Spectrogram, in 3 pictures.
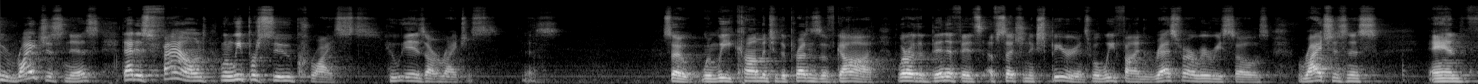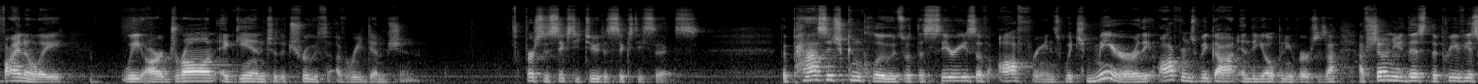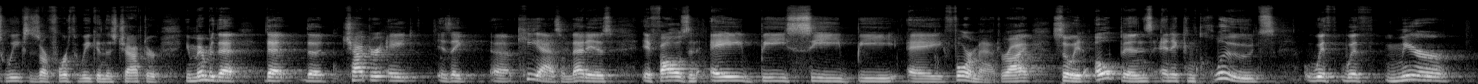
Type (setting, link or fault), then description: setting, large echoing room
